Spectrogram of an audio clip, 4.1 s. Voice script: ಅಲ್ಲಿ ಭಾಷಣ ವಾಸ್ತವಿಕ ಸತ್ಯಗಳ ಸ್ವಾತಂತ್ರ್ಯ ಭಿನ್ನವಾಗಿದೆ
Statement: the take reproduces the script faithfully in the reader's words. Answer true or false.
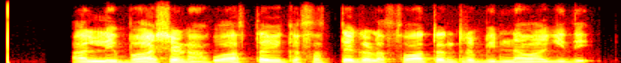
true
